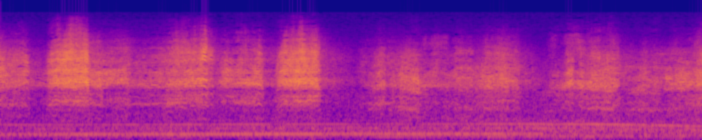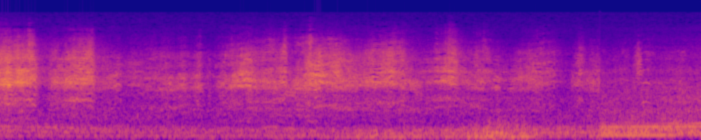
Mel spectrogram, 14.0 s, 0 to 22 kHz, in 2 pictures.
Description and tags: About 15 seconds of a large flock of cockatoos flying overhead and cawing while (trying) to interview people in Mapoon, Queensland.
